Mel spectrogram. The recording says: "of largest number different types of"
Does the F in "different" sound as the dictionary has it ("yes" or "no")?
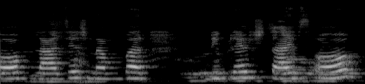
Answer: no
